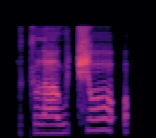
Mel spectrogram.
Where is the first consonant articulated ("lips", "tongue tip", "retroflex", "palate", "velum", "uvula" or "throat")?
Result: velum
